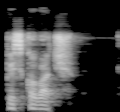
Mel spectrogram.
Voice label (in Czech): "Pyskovač", nářečí Po našimu; Odmlouvat; Něpyskuj fórt.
